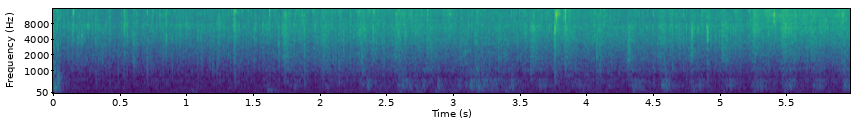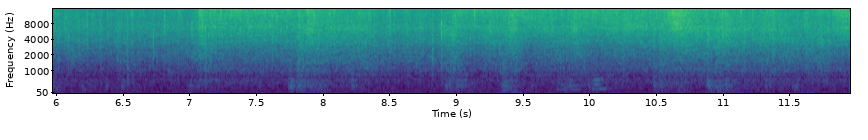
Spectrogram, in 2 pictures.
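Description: Shrimp fried rice with egg sizzling in a hot metal wok while a silicone spatula stirs and scrapes through it, with scattered short clicks and scrapes of the spatula on the pan. The sizzle grows louder about seven seconds in.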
